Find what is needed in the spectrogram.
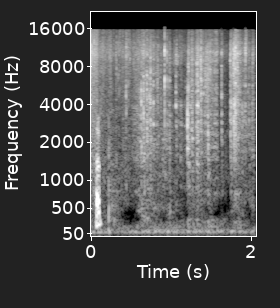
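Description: Dry, dead willow saplings being broken by hand, with brittle snapping and crackling.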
